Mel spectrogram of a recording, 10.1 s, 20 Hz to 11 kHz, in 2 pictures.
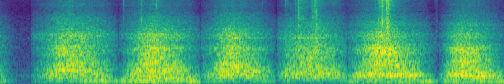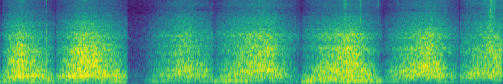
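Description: A cube of neodymium magnet spheres being twisted back and forth by hand, the spheres rubbing and grinding against one another in swelling strokes about every 0.7 seconds. The strokes break off briefly about six seconds in.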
